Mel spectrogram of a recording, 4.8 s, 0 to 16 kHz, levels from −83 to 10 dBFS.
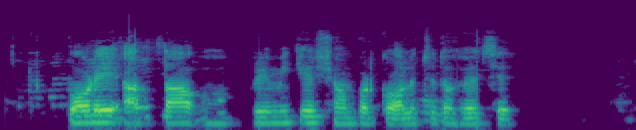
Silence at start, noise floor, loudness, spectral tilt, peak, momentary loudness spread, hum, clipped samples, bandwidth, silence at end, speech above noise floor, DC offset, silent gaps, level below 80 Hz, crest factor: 0.4 s; -89 dBFS; -17 LUFS; -6.5 dB/octave; 0 dBFS; 13 LU; none; under 0.1%; 6.8 kHz; 0.95 s; 72 dB; under 0.1%; none; -60 dBFS; 18 dB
